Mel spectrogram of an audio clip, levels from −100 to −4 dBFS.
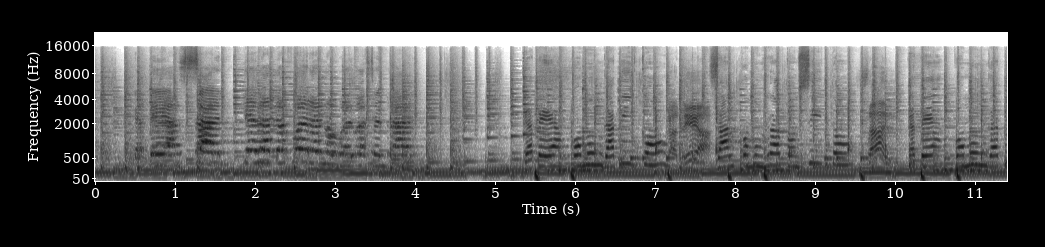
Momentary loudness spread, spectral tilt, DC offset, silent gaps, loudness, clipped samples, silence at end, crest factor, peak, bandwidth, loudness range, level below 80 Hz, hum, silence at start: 7 LU; -4 dB/octave; under 0.1%; none; -19 LUFS; under 0.1%; 0 s; 18 dB; 0 dBFS; 16 kHz; 3 LU; -36 dBFS; none; 0 s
